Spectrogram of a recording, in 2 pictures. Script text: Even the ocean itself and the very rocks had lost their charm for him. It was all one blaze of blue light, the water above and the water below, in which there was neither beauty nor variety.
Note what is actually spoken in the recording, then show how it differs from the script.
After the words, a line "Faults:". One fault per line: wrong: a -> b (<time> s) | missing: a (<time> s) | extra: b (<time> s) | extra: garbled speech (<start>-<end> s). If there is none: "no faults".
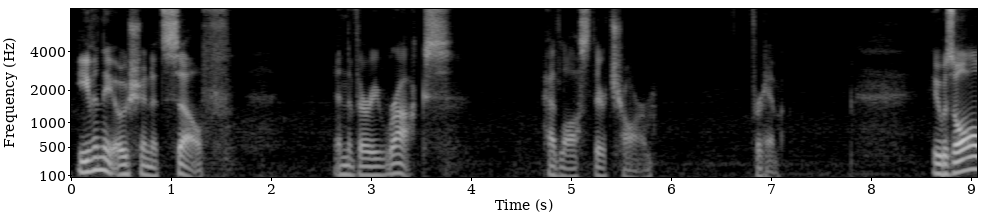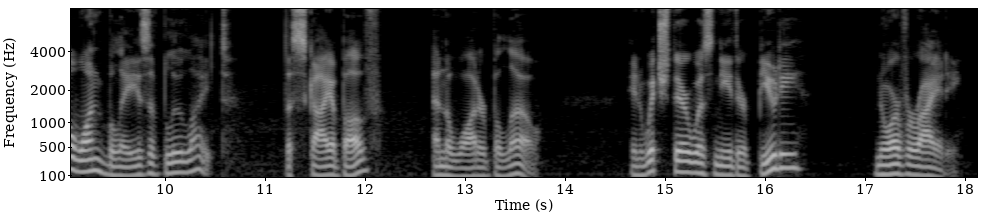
Even the ocean itself and the very rocks had lost their charm for him. It was all one blaze of blue light, the sky above and the water below, in which there was neither beauty nor variety.
Faults:
wrong: water -> sky (11.3 s)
